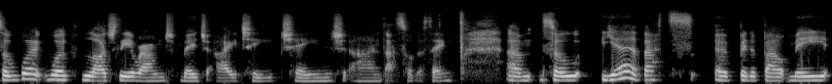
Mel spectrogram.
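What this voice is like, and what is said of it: Mixed northeast English accent. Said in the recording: “originally hail from the northeast. I've spent a bit of time overseas, so do have a bit of a weird accent.”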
